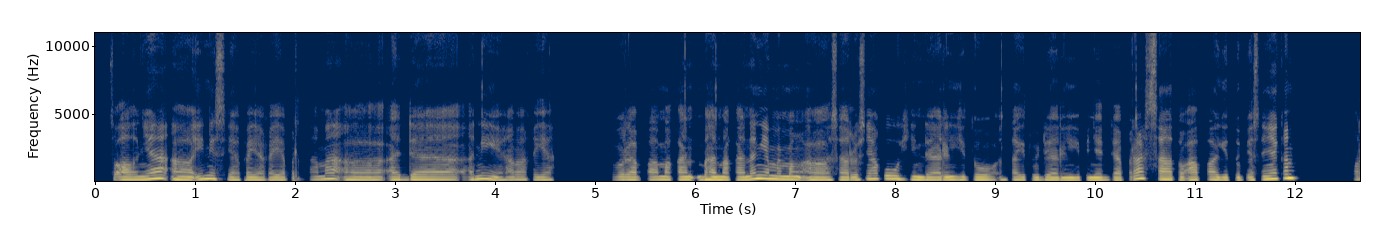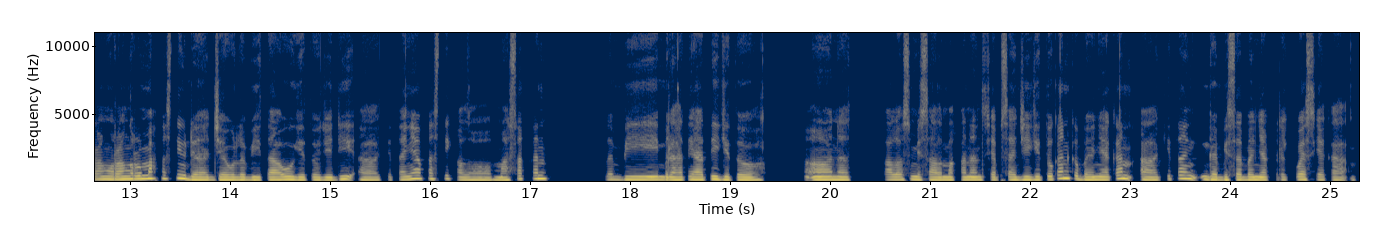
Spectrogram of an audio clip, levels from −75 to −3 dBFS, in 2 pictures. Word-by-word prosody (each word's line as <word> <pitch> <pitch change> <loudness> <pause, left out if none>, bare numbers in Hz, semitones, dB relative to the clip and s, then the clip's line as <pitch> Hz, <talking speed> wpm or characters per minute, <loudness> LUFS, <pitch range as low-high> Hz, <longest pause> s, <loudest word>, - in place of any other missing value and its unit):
soalnya, 185 +7 +1
eee, 180 +2 +2
ini 225 - +3
sih 205 -4 -7
apa 170 +1 -2
ya, 160 - 0
kayak 160 0 -3
pertama, 185 +4 -6
eee, 175 -1 0 0.2
ada 180 +1 0 0.5
nih 200 -6 0
apa 180 +2 -5
iya, 170 0 -3 0.6
beberapa 180 0 -4
makan 180 -1 0
bahan 175 0 +3
makanan 175 +5 +2
yang 215 - +4
memang, 190 -2 +3
eee, 165 0 0
seharusnya 170 +5 -2
aku 220 -1 0
hindari 175 -2 +1
gitu 165 -1 0
entah 165 0 -7
itu 165 0 -5
dari 155 -1 +1
penyedap 155 0 0
rasa 195 -3 0
atau 165 - -4
apa 180 +2 -2
gitu 160 -1 -2
biasanya 195 +7 0
kan, 275 0 +5 0.6
orang-orang 195 +1 +2
rumah 225 +4 +3
pasti 240 +2 0
udah 175 -4 +3
jauh 170 +1 +1
lebih 170 -1 +1
tahu 175 +2 +3
gitu 170 0 -1
jadi, 165 +5 0
eee, 165 -3 -2
kitanya 190 +6 -1
pasti 220 +1 -7
kalau 160 -4 -2
masak 165 +7 -2
kan, 230 0 +2 0.7
lebih 185 0 +2
berhati-hati 180 +2 +2
gitu, 165 -1 +1 0.4
heeh, 180 0 +3
nah 175 -1 +2 0.3
kalau 180 0 -2
semisal 175 -3 +1
makanan 170 0 +1
siap 170 -2 -6
saji 175 0 0
gitu 180 +2 -1
kan 255 +6 +1
kebanyakan, 180 +5 +2
eee, 170 -2 0
kita 240 +4 -3 0.2
gak 185 -2 +2
bisa 180 +2 0
banyak 175 0 +3
request 185 +2 -3
ya, 170 - -13
Kak, 160 -1 -5
180 Hz, 165 wpm, -23 LUFS, 170-190 Hz, 0.7 s, kan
